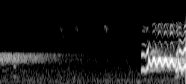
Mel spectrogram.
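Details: Common loon on a northern lake: a steady, drawn-out tone fades away over the first second, then after a silence a loud, rapidly wavering, quavering note bursts in and rolls on to the end.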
